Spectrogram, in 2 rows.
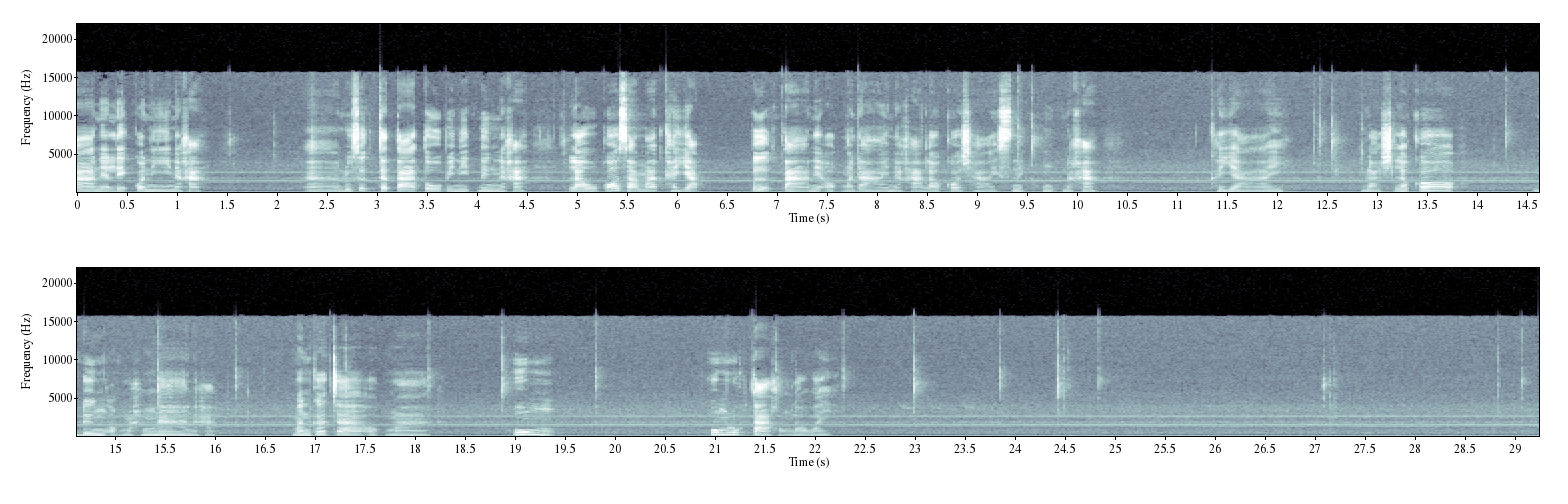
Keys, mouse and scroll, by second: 0.1-0.7 scroll up 2, 0.7-1.8 middle drag, 2.5-5.1 middle drag, 7.2 middle click, 9.6 click, 11.3 f, 14.5-15.8 drag, 16.5-17.6 drag, 18.4 click, 20.1-21.9 drag, 22.5 click, 24.1 click, 25.1-27.4 middle drag.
